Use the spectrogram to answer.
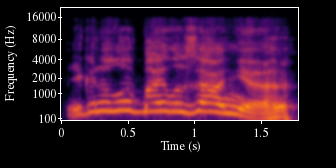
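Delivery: high-pitched Italian restaurateur caricature; mock Italian accent. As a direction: pitch the dish like a hammed-up Italian owner. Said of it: "like he owns a restaurant in fucking Little Italy".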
